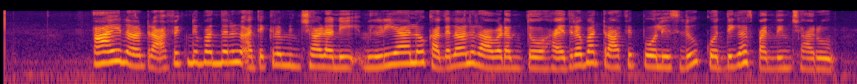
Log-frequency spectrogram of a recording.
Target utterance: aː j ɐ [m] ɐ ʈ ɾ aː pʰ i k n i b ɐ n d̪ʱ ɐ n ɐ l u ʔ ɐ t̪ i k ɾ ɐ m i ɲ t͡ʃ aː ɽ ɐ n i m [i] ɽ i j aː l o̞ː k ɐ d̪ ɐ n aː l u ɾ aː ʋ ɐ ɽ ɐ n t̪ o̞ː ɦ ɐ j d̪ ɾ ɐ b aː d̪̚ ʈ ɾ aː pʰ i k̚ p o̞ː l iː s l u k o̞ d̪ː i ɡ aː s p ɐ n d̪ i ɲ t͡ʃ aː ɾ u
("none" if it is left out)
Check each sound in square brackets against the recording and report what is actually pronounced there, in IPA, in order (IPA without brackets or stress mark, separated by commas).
n, iː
